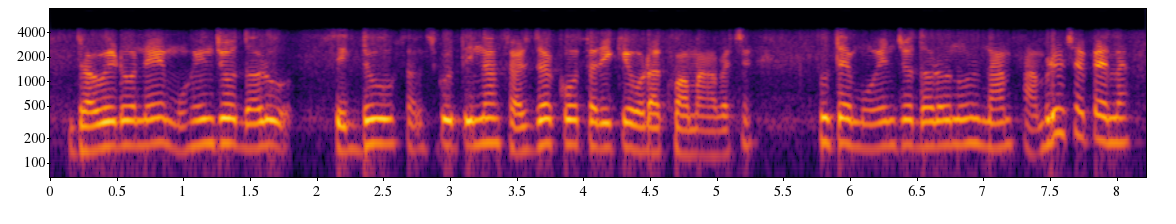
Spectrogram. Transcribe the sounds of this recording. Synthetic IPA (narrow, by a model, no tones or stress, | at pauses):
d̪ɾəʋiɽonemoɦind͡ʒod̪əɽu | sid̪ʱːusə̃ñskɾut̪inasəɾd͡ʒəkot̪əɾikeuɽəkʰʋamãaʋet͡ʃʰe | t̪ũt̪emoɦend͡ʒod̪əɽonũnamsãmbʱɭjũt͡ʃʰepɛɦlã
